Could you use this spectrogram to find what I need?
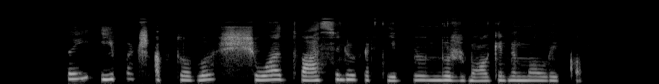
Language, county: Lithuanian, Klaipėda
